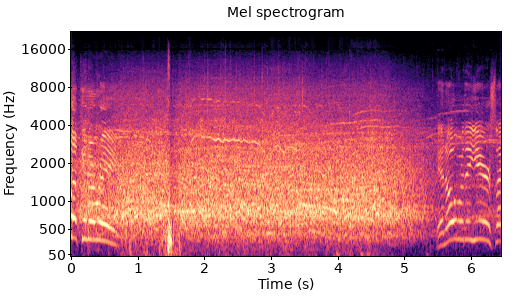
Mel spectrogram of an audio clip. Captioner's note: crowd cheering; crowd whistling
